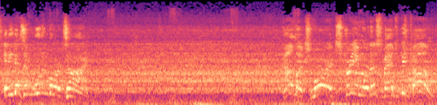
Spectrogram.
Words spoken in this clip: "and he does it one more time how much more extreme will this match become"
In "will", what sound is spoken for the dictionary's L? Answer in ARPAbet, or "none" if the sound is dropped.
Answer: L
